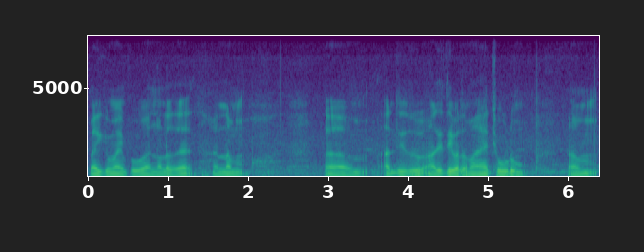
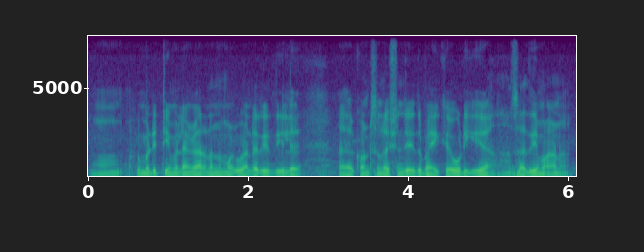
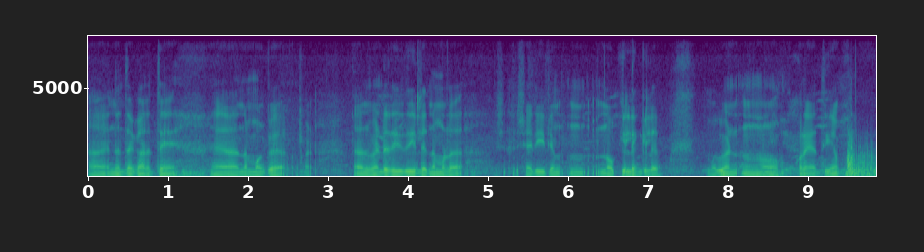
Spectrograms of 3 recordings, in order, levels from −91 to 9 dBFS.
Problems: none marked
